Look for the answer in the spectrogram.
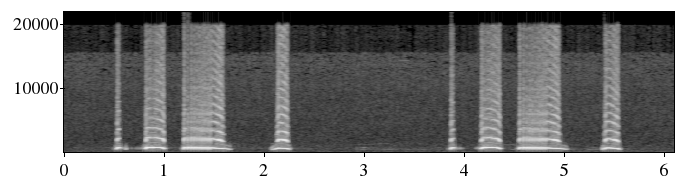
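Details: Spotted dove kept as a decoy bird, giving two similar phrases of mellow coos. Each phrase has a short note, a rounded coo, a longer drawn-out falling coo and a final clipped note, with a brief pause between phrases.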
